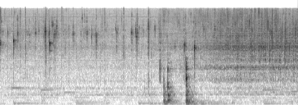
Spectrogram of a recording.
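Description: Cassava bammies frying in shallow oil in a frying pan, a light crackling sizzle. Two sharp knocks come about three seconds in, and the sizzle gets steadier and louder after them.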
